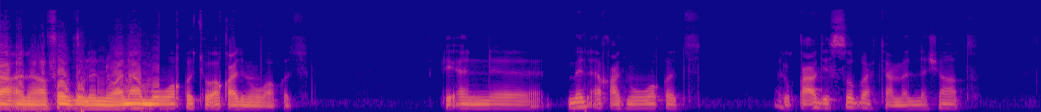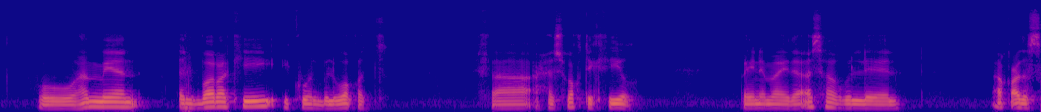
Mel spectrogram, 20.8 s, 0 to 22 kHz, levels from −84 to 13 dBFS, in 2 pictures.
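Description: Speech clip with microphone overload for the first 1.59 s: peaks run about 8 dB past the converter's ceiling, and around 7% of samples are flattened, giving harsh crackle, likely from input gain set too high. The microphone volume then steps down at 0.59 s (about 2 dB), 1.6 s (about 7 dB) and 2.61 s (about 3 dB), with voice and background dropping together, likely the call software pulling the input level back after the clipping.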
